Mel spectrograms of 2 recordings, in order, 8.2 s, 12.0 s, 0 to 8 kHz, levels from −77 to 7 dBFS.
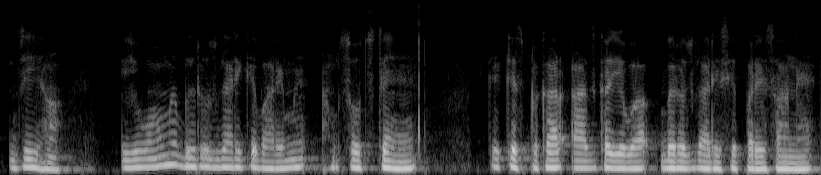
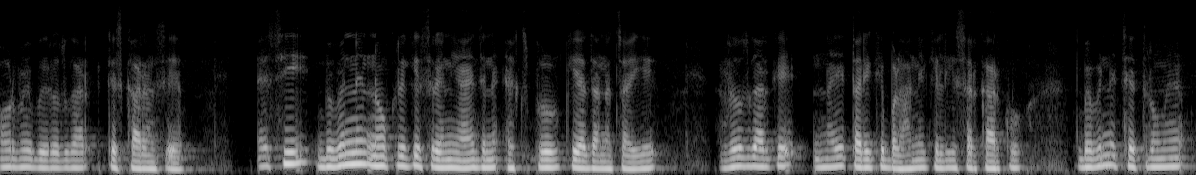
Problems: none marked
